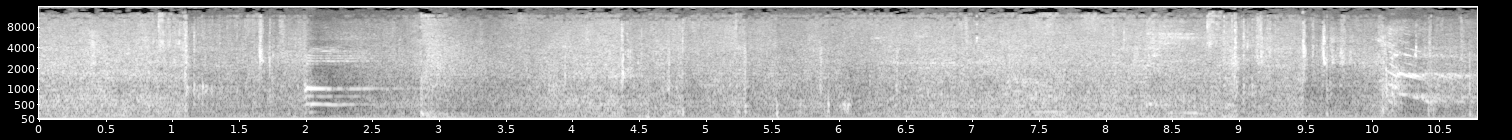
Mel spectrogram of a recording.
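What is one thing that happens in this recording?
A tennis ball is struck hard with a racket, with sharp pops.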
